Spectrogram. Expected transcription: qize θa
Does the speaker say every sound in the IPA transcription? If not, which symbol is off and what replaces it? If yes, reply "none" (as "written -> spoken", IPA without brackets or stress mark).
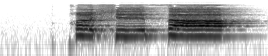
z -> ɬ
